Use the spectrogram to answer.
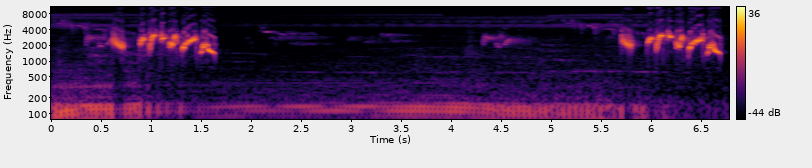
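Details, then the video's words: Red-whiskered bulbul decoy bird singing a morning training song in the 'double voice' style. Two bursts of rapid, loud, warbled whistles, each about a second long, separated by a quiet gap with a low background hum. "Luyện chào mào hót sáng 2020 Giọng kép xoắn tít căng, chào mào mồi hót luyện giọng cực hay"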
